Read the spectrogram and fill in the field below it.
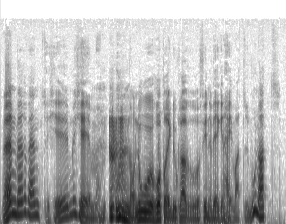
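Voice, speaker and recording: A man's voice: fairly low pitch, huge pitch swings, dry recording, narrow, tinny audio, voice pushed up. A man voicing an eccentric, suspicious male detective in a storybook reading, with a hammy, exclaiming delivery. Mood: grumpy.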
